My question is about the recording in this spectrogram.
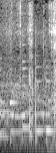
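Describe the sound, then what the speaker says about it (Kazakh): A farrier scrapes and rasps the sole of a horse's hoof before shoeing, in a village setting, with several short, close scraping strokes in quick succession. "Ат тағалар алдында табанын тазалау."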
